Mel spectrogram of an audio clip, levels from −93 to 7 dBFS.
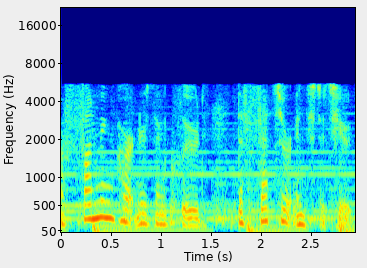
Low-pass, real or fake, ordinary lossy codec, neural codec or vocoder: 5.4 kHz; real; MP3, 32 kbps; none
